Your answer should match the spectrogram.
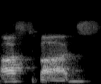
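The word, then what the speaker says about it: Աստված: And pronounced Astawads. So it'd just be Astvads.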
